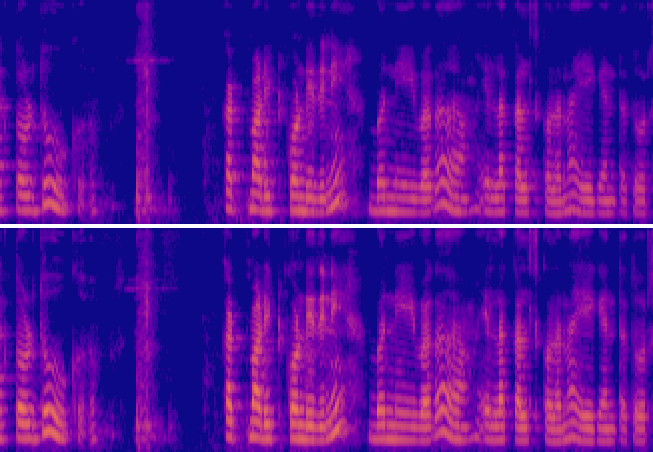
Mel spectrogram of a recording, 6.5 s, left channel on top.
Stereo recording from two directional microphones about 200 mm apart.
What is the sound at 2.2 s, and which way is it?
Speech, 25° right (ahead or behind).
